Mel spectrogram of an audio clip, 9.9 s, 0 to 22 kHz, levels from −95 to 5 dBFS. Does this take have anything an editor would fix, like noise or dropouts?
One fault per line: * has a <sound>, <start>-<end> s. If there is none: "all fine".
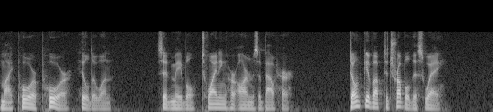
all fine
